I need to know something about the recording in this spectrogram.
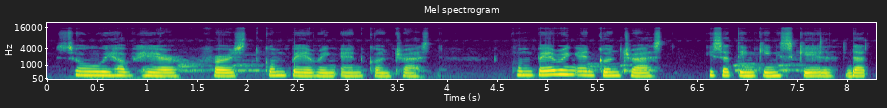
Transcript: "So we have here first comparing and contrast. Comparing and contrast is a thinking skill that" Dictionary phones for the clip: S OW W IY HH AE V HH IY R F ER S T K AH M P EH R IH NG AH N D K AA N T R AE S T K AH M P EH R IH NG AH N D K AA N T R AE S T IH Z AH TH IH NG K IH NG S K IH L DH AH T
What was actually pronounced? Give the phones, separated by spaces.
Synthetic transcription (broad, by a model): S OW W IY HH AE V HH IY R F ER S T K AH M P EH R IH NG AH N D K AA N T R AE S T K AH M P EH R IH NG AH N D K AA N T R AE S T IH S AH T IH NG K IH NG S K IH L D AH T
